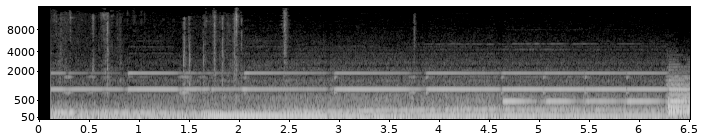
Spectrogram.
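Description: Car sound effects opening a pop song: a low engine rumble and a thin electronic warning chime tone, with a few sharp key-like clicks and jingles in the first couple of seconds. A soft held note comes in about four and a half seconds in.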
